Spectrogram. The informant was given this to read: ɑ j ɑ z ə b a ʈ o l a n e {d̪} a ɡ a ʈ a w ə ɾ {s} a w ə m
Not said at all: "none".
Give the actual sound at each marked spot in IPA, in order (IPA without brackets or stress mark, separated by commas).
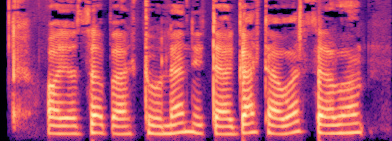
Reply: t̪, s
